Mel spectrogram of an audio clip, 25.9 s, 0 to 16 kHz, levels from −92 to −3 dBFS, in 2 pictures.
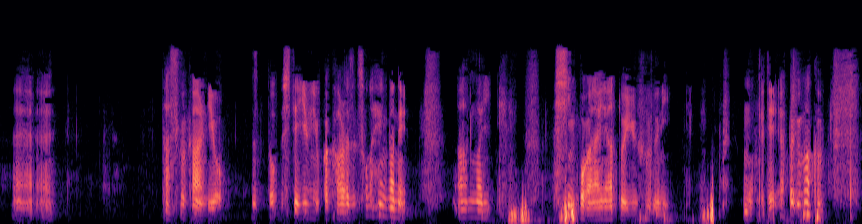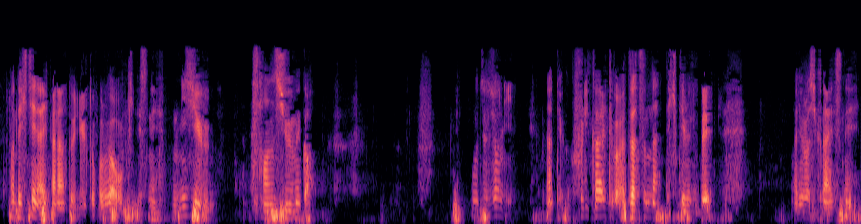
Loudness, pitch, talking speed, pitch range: -29 LUFS, 130 Hz, 260 characters per minute, 105-155 Hz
